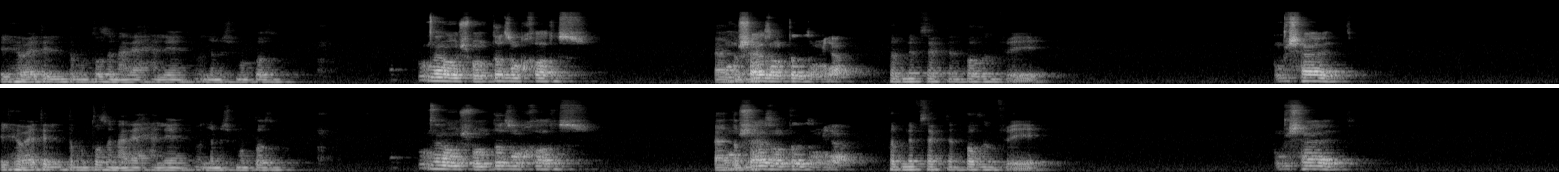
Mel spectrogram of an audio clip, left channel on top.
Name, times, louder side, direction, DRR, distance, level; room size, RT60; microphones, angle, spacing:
voice 1, 0.0-2.8 7.1-7.6 8.9-10.3, right 1 dB, 35° right, 2 dB, 0.4 m, -27 dB
voice 2, 4.2-5.9 7.2-8.5 12.7-13.4, left 3 dB, 50° left, 4 dB, 0.5 m, -22 dB
4.2 x 2.2 x 2.5 m, 0.67 s
head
